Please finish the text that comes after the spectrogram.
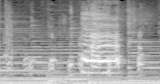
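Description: A hen clucks in a run of short, throaty notes, swelling into a louder, drawn-out squawk midway before settling back to softer clucks. No one speaks.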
